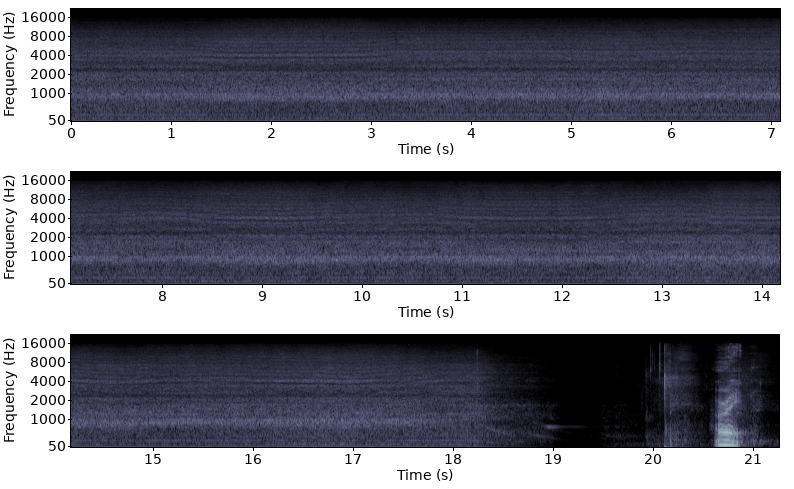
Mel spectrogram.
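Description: Hand-held hair dryer blowing steadily over wet ink on watercolour paper to dry it, faint because the microphone volume is turned down. It winds down and stops shortly before the end.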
